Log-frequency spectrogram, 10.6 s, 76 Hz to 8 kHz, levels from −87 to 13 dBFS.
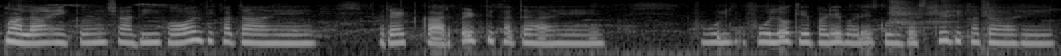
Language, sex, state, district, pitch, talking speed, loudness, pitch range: Marathi, female, Maharashtra, Solapur, 235 Hz, 100 wpm, -36 LUFS, 225-250 Hz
